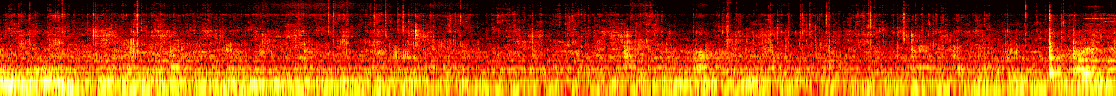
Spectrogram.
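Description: Metal spoon stirring a jelly mixture in a non-stick pan, scraping and tapping against the pan in scattered light clicks, with one sharper knock near the end, over a steady low hum.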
